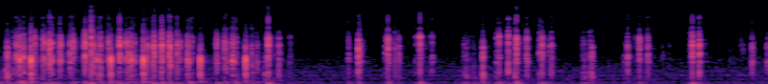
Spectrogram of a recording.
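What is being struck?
Mechanical keyboard with metal case and plastic keycaps.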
